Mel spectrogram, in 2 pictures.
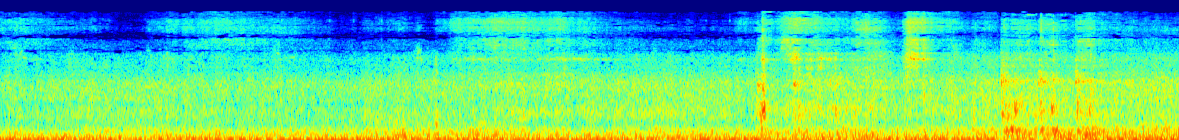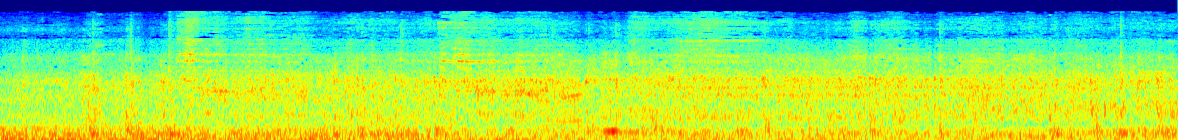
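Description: Pakistan Railways diesel locomotive and passenger coaches passing close by on the track. A steady low rumble in the first half gives way to the broader rolling noise of the coaches' wheels, with a few sharp clicks.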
